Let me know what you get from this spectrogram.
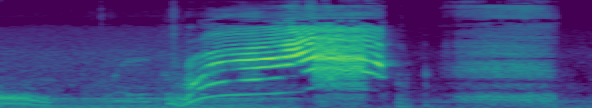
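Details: Domestic cat giving a drawn-out, rising, strongly harmonic yowl that swells and holds, then breaks off into a short breathy hiss-like burst; faint lower murmuring sounds come before it.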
